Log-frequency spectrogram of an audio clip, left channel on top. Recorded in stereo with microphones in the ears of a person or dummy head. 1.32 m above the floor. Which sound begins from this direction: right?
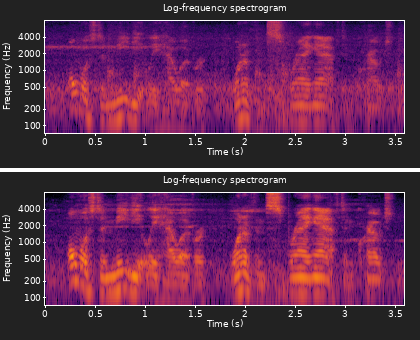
A man speaking, at 0.2 s.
